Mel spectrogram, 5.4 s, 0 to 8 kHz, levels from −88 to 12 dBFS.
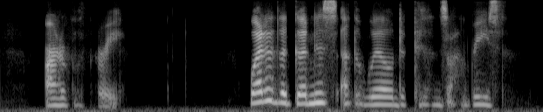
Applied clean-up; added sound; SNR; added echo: neural diffusion model UNIVERSE++.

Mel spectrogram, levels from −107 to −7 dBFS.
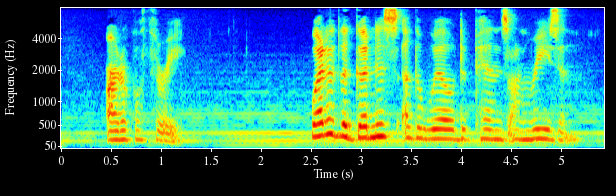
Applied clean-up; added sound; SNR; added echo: none; Bowed string instrument; 19 dB; none.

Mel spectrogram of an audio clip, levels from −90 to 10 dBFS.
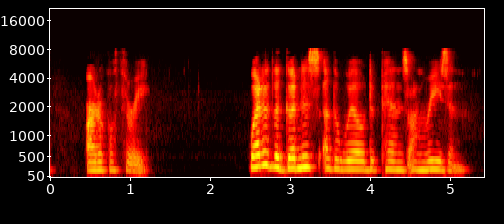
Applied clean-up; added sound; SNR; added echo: neural mask model Resemble Enhance denoiser.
